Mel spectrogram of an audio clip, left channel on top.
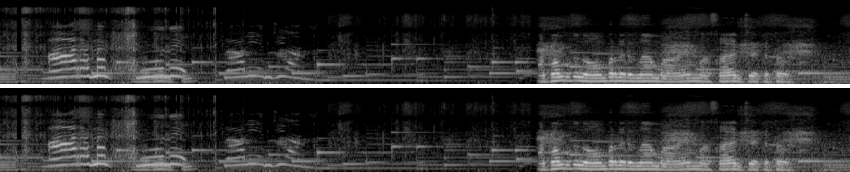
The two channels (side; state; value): both; identical; correlation 1.00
